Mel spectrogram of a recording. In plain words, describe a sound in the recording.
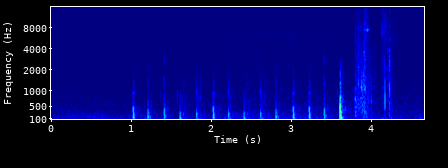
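A pickaxe taps rapidly against stone.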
